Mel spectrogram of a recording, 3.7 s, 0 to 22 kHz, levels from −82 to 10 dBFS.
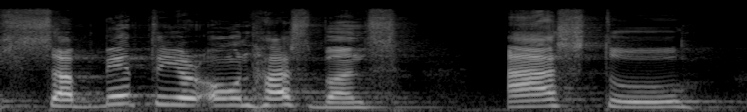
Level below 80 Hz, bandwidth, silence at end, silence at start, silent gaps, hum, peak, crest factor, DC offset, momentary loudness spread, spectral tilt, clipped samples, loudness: -60 dBFS; 16 kHz; 0.15 s; 0 s; none; none; -8 dBFS; 18 dB; under 0.1%; 9 LU; -3.5 dB/octave; under 0.1%; -24 LUFS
